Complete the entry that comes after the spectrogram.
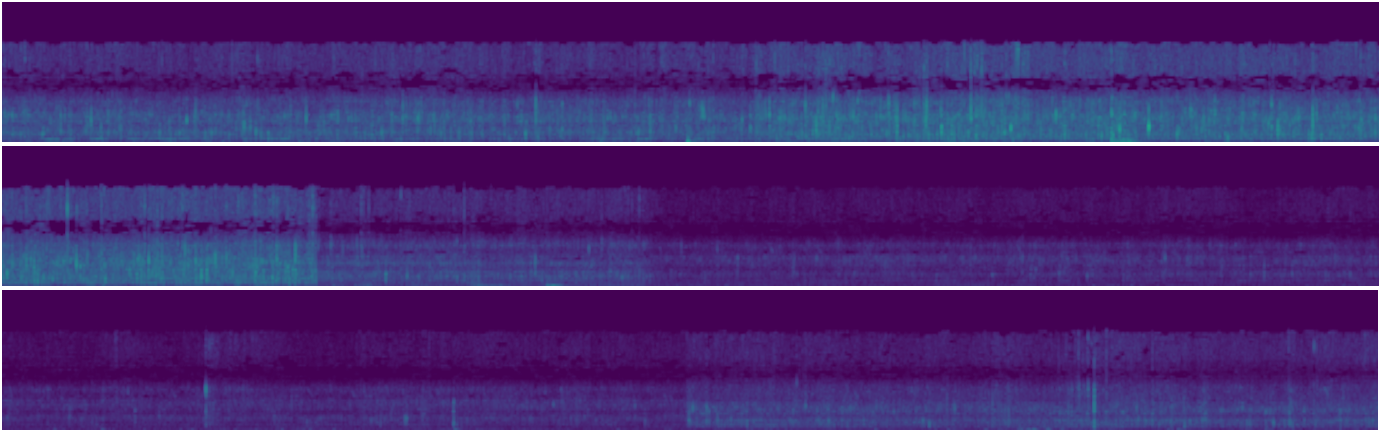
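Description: Goat liver masala sizzling in a black iron kadai, with a slotted spoon stirring it. The sizzle is loud for about the first eight seconds, then drops away sharply and rises again somewhat near the end, with a few light knocks of the spoon.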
